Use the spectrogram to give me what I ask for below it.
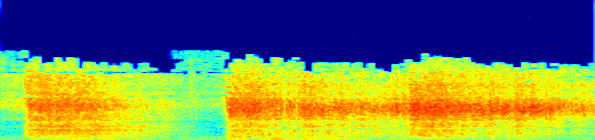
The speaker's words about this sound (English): Forward gun! Fire!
